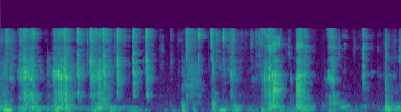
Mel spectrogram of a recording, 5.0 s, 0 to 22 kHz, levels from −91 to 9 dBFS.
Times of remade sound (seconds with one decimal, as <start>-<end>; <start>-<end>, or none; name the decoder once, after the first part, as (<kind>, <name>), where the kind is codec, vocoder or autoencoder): 0.0-1.6 (vocoder, Vocos); 2.3-3.2; 4.1-5.0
